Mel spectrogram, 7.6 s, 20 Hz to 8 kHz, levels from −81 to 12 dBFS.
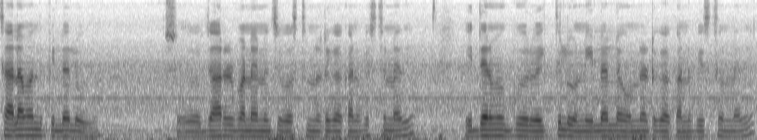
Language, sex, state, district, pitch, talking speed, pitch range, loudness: Telugu, male, Telangana, Mahabubabad, 115 Hz, 105 wpm, 115-125 Hz, -20 LUFS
